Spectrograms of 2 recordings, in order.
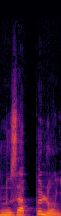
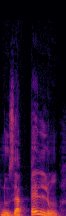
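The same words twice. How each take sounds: First: The middle vowel is a weak, reduced 'uh'. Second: The middle vowel is a full open 'eh'. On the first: The speaker calls it right. "but nous appelons. You keep one L" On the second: The speaker calls it wrong. "it's not"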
